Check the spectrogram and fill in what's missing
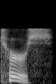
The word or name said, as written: terse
